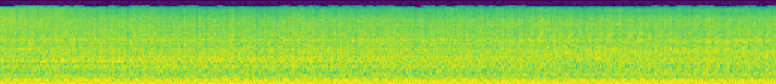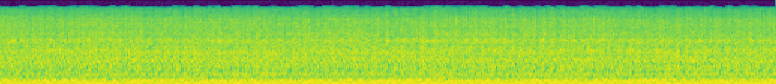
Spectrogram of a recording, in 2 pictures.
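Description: A tractor engine runs with a steady low drone.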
